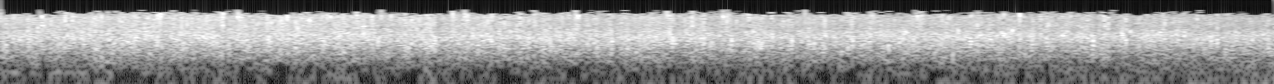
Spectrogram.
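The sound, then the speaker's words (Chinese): Dense, steady applause from an audience at a Buddhist gathering honoring a senior monk, a continuous loud wash of many hands clapping without a break for the whole stretch. “我请大家跟我配合，不要鼓掌了”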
